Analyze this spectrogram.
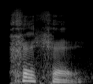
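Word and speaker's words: Heihei: Hey Hey, which, by the way, is actually pronounced Hey Hey, deep. It's a guttural.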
